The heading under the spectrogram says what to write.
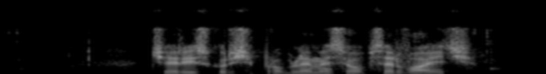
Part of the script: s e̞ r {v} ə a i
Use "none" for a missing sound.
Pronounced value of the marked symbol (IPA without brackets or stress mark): v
